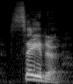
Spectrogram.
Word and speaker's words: seder: vey indeed all right it's pronounced like as the half goat man from narnia right seder but it's an important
